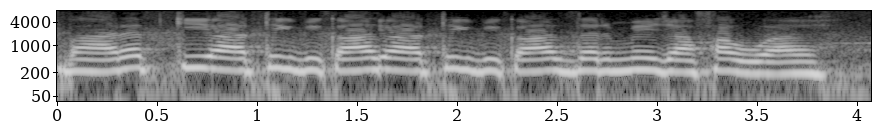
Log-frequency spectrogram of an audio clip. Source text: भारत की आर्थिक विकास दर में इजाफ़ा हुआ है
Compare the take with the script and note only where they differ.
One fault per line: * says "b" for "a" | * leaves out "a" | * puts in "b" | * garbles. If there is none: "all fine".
* puts in "आर्थिक विकास"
